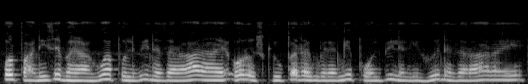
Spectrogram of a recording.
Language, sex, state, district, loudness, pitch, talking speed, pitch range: Hindi, female, Bihar, Katihar, -19 LUFS, 190 Hz, 260 wpm, 180-210 Hz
